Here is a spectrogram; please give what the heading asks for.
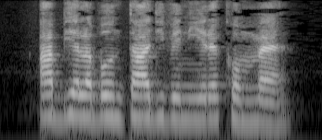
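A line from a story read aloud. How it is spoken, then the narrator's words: Plain. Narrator (Italian): disse il maestro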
